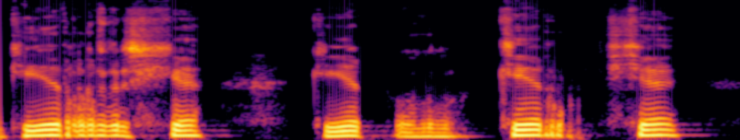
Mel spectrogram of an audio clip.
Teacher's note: das ist dieses C mit dem Haken unten dran also ein palataler Frikativ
